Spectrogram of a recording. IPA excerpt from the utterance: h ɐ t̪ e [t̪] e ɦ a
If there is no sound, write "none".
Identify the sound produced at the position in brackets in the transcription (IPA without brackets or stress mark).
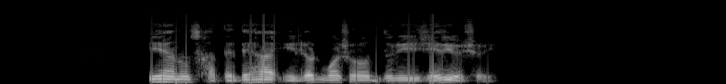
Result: d̪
